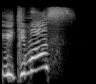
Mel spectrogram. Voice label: Battle Shout; Kotori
